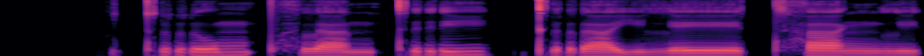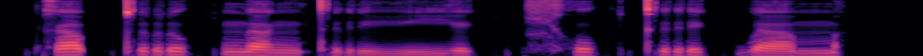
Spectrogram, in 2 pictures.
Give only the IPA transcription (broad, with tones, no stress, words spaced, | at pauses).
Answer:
tro˥˩mpʰla˩˦n triː˥˩k̚tra˩˦jleː˧tʰa˧ŋ li˨˩t̚ka˥˩p̚tro˥˩k̚na˧ŋ triː˩˦je˨˩k̚t͡ɕʰo˥˩k̚ tre˥˩k̚la˦˥m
